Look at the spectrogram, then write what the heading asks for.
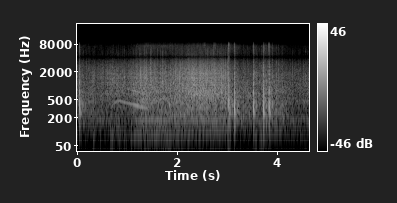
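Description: Fireworks display: sharp bangs of bursting fireworks, one at the start and a quick cluster of about six around three seconds in, over a steady dense hiss and crackle.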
